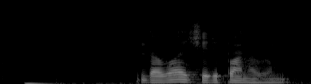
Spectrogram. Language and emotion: Russian, neutral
